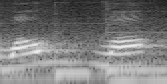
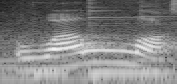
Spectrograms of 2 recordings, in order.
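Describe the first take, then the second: First: The w sound runs straight into the l. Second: The w sound is finished before the l. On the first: The speaker calls it wrong. "jangan wallah, enggak" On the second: The speaker calls it right. "tapi wallah, selesaikan huruf wawnya baru masuk ke huruf lam"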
